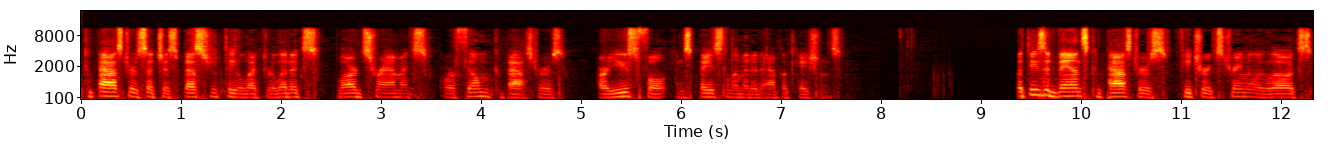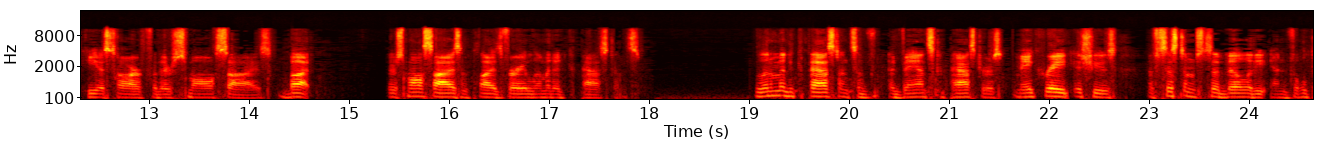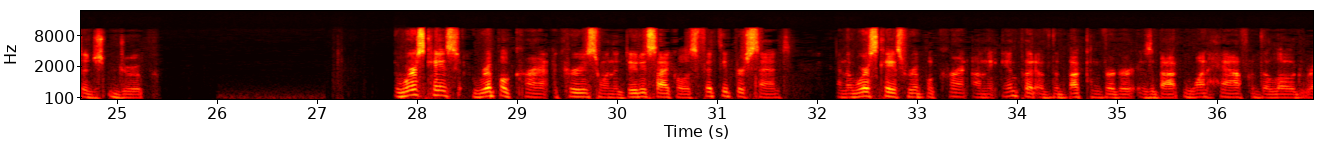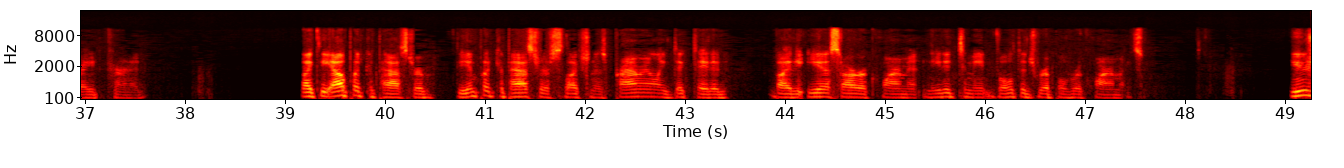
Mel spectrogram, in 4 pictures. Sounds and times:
Speech: 0.0s - 7.7s, 9.4s - 14.7s, 15.4s - 18.0s, 19.0s - 25.4s, 27.8s - 37.7s, 39.2s - 47.7s, 49.0s - 49.2s.

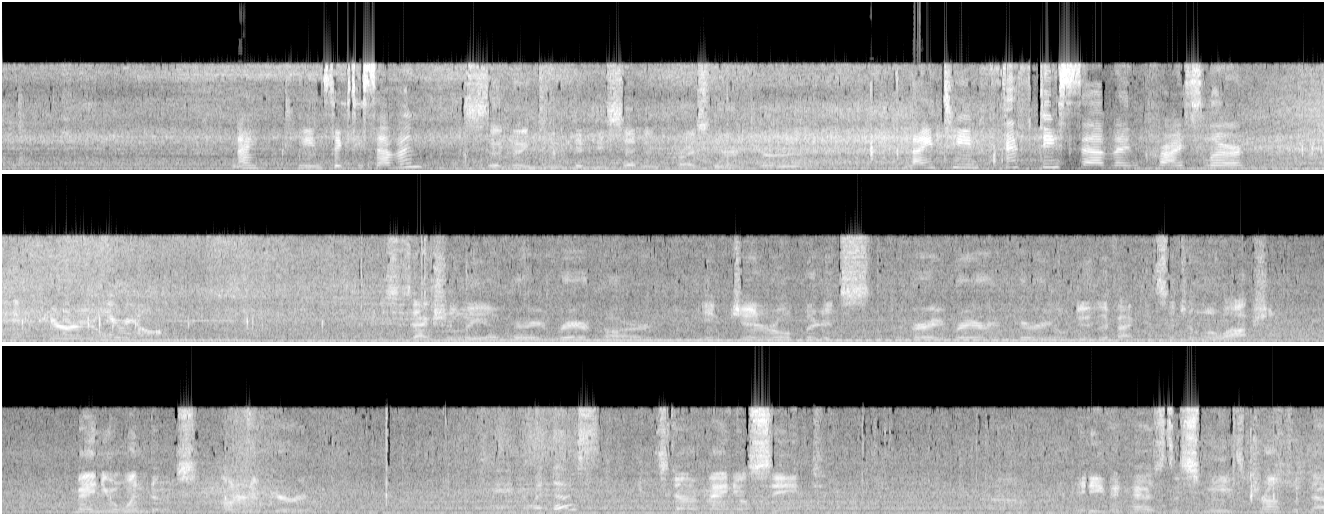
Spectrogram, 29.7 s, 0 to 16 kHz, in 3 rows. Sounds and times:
Car: 0.0s - 29.7s
Outside, urban or manmade: 0.0s - 29.7s
Speech: 1.8s - 6.1s, 10.0s - 11.2s, 12.8s - 19.5s, 20.4s - 22.2s, 23.5s - 26.0s, 27.3s - 29.7s.

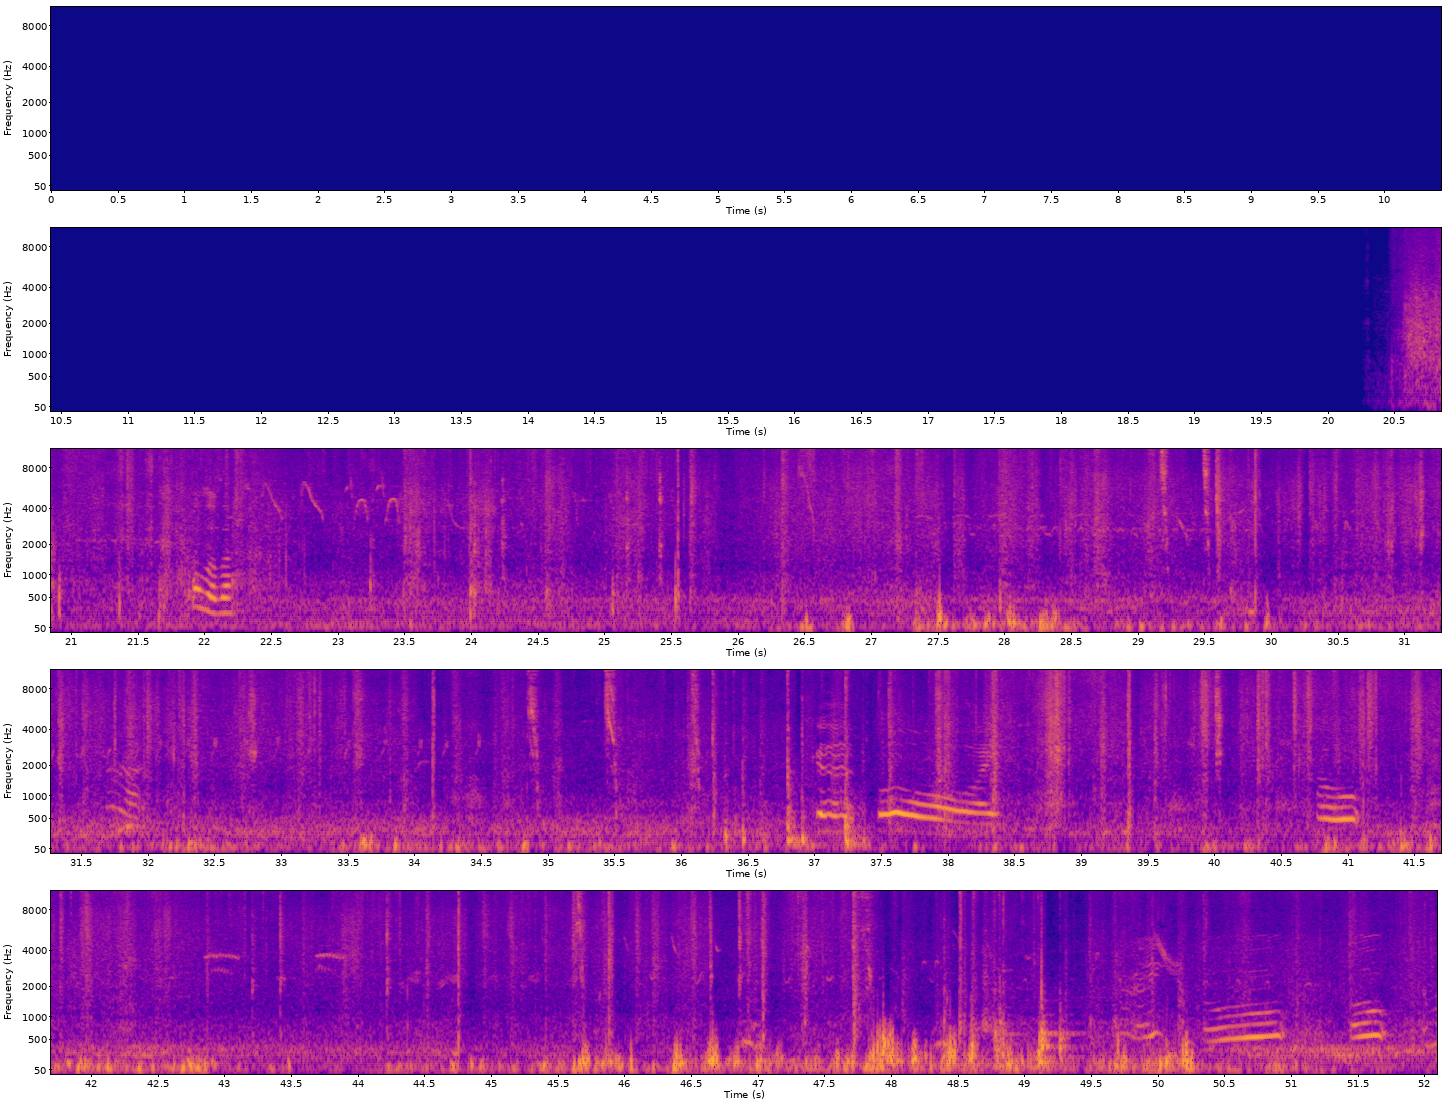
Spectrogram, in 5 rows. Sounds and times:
Outside, rural or natural: 20.3s - 52.0s
Speech: 21.8s - 22.3s, 31.7s - 32.1s, 37.0s - 38.4s, 40.8s - 41.2s, 49.7s - 52.0s.

